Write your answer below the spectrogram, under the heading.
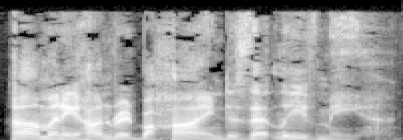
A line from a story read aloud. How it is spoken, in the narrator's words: Tomanus asked dryly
